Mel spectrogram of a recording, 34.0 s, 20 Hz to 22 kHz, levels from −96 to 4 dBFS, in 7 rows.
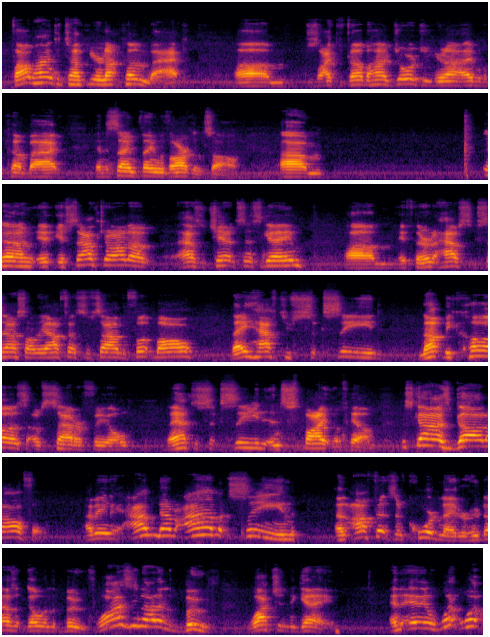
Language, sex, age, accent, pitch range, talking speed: English, male, 40-59, American, 160-250 Hz, 185 wpm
